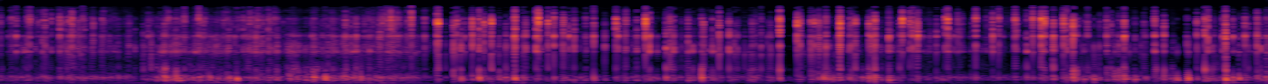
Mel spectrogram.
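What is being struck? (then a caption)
Textured glass vase. Long acrylic nails scratch and tap across a tall, hollow, iridescent glass vase with a raised honeycomb pattern; the vase is apparently empty and held in both hands. The result is a dense, steady, rattling texture of rapid clicks and scrapes, with a warm low-mid body and bright crackling edges. Each contact dies away almost instantly rather than ringing.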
